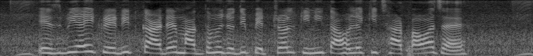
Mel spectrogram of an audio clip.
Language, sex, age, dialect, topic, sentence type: Bengali, female, 18-24, Standard Colloquial, banking, question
